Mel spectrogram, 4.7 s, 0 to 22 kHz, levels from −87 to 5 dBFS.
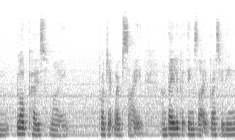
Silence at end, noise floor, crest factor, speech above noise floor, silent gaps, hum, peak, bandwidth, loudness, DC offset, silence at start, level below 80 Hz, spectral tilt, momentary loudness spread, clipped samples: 0 s; -55 dBFS; 20 dB; 23 dB; none; none; -14 dBFS; 14 kHz; -32 LUFS; under 0.1%; 0 s; -82 dBFS; -6 dB/octave; 16 LU; under 0.1%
